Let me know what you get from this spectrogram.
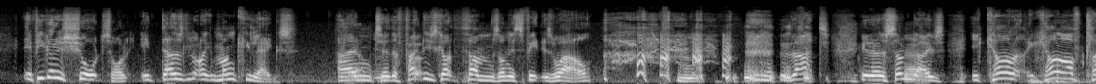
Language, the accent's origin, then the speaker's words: English; Wales, United Kingdom; I've been looking at it as a Welsh person, quite jealous we're not in the World Cup.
